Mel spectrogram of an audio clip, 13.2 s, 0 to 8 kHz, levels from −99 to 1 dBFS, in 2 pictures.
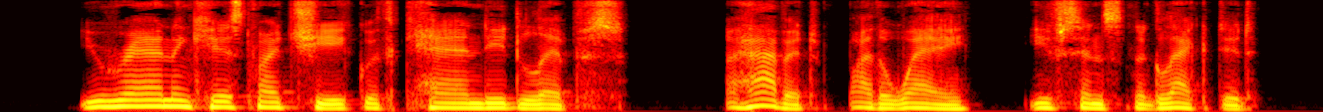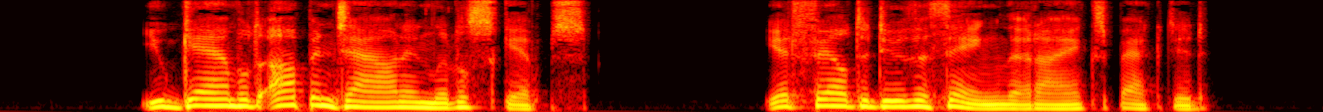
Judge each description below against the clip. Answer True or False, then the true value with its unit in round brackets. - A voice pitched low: True (130 Hz)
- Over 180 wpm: False (155 wpm)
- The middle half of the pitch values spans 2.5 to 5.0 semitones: False (5.6 semitones)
